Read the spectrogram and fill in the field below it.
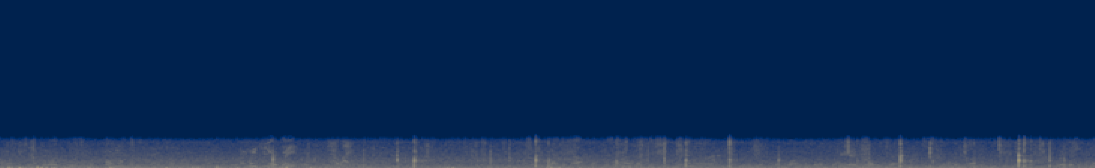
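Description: A tennis ball is struck sharply by rackets in a rally outdoors.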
